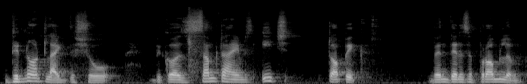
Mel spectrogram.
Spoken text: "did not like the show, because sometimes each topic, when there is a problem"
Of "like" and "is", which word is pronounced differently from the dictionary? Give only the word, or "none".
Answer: none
